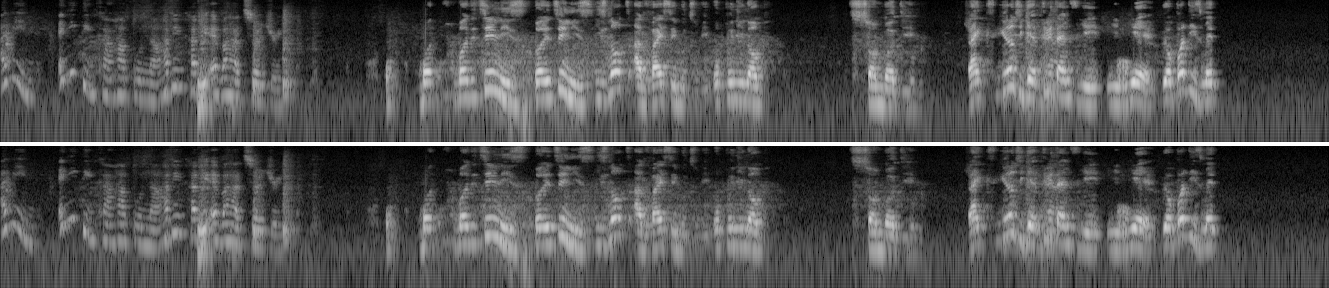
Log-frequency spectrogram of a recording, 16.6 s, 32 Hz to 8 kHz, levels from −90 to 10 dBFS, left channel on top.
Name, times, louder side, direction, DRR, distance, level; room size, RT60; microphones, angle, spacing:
voice 1, 0.0-0.4 0.7-4.0 12.8-13.3, equal, 35° left, 1.1 m, -30 dB
voice 2, 5.2-9.6 10.7-11.5 12.1-15.2, left 5 dB, 80° left, 0.6 m, -18 dB
4.1 x 2.6 x 2.9 m
head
